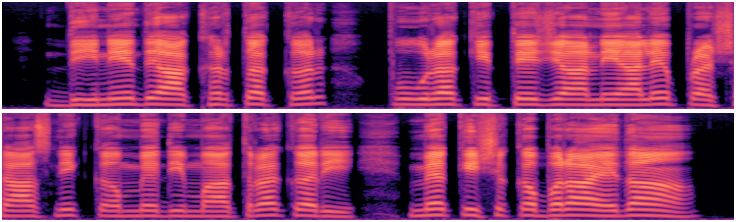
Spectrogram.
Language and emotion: Dogri, fearful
